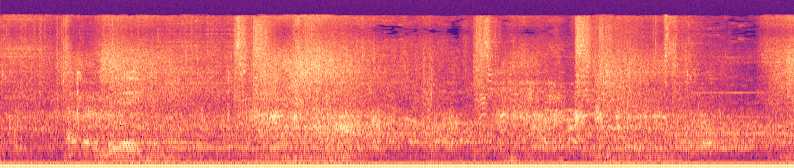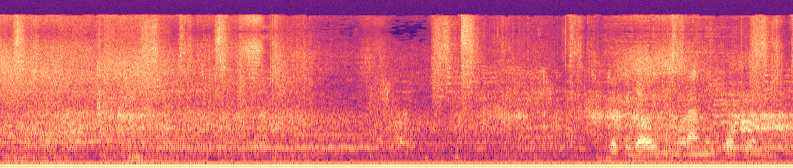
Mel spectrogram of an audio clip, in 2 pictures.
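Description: Fantasy game spell effects and combat sounds play steadily.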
